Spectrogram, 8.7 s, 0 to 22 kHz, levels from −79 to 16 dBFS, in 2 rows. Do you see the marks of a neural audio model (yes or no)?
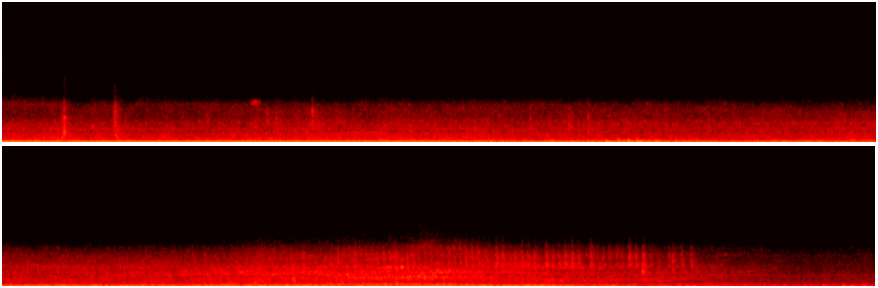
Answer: no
